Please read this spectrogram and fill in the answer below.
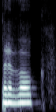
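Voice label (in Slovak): "prvok", Slovak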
